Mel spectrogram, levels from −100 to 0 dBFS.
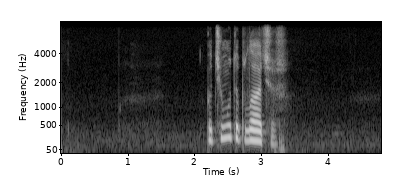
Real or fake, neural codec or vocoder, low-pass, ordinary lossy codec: real; none; 7.2 kHz; none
